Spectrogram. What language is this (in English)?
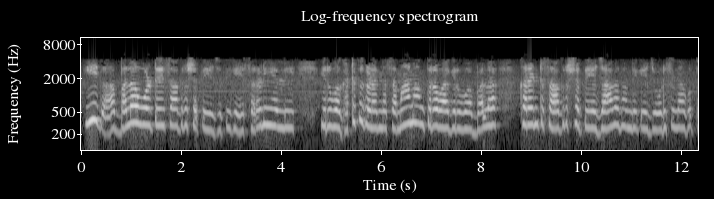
Kannada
